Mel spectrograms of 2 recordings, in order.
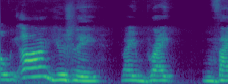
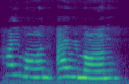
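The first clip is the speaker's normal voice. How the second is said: higher, mock movie Caribbean accent; put-on Caribbean greeting accent, pitched up; 7 semitones higher, 4 dB louder than usual. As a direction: imitate a clichéd screen Caribbean accent. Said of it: "West Indian people as saying".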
